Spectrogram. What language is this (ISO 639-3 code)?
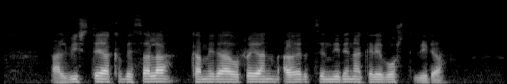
eus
